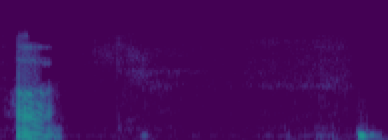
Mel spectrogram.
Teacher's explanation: ha is guttural, it's originating from the back of the throat, ha, but it is sibilant, requiring warm breath.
